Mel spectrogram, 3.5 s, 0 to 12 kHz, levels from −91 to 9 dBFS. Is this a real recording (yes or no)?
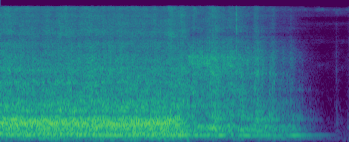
no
